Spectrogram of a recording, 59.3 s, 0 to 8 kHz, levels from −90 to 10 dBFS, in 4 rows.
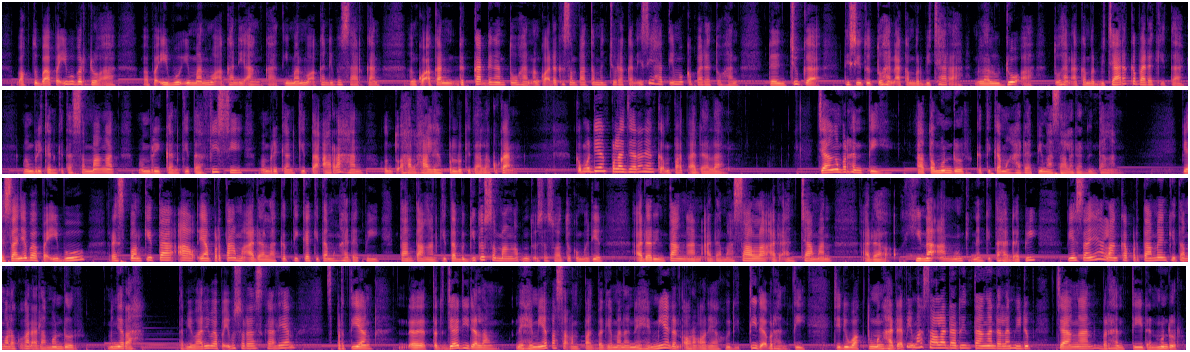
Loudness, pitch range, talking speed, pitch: -21 LUFS, 155-200 Hz, 140 wpm, 170 Hz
